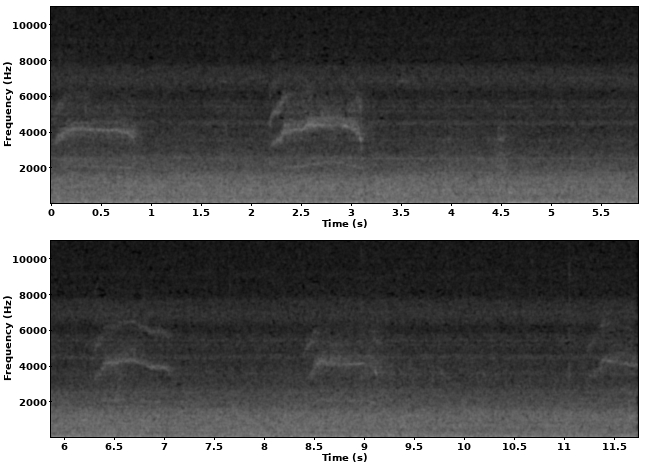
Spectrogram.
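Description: A car drives slowly across railway tracks nearby.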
